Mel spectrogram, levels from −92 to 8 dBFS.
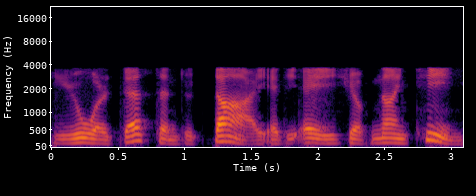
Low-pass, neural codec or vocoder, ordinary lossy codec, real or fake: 3.6 kHz; codec, 44.1 kHz, 7.8 kbps, DAC; AAC, 24 kbps; fake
